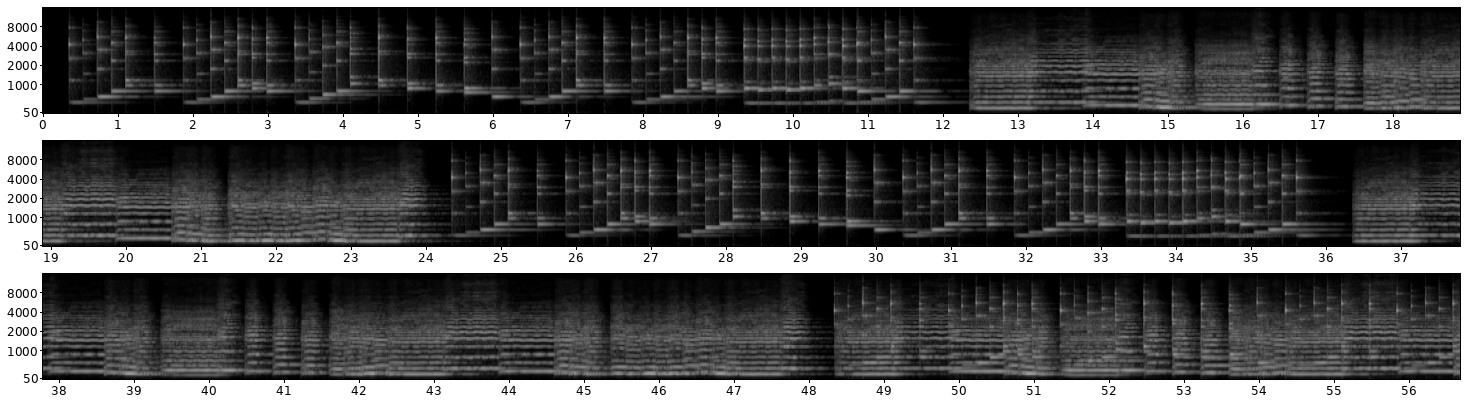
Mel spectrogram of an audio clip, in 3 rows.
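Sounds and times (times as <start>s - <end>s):
xylophone: 0.3s - 12.6s, 23.7s - 36.4s, 48.3s - 56.6s
viola: 12.4s - 24.3s, 36.4s - 56.6s.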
